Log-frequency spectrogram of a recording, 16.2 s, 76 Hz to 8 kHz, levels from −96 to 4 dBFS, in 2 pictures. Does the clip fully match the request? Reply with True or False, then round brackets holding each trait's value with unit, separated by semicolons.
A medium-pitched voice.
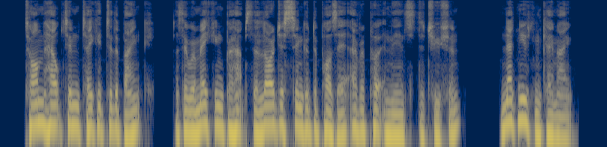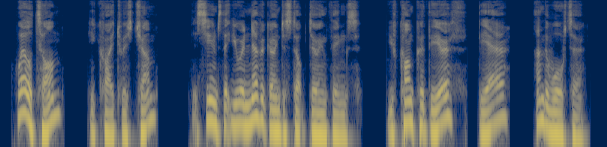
False (120 Hz)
